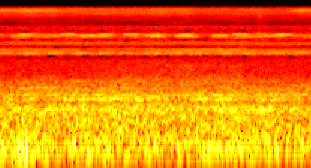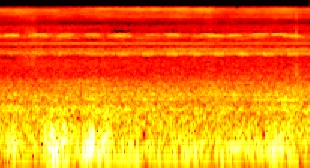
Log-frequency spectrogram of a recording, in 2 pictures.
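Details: A chorus of snowy tree crickets trills steadily at a high pitch before an impending lightning storm, with low rumbling noise and a couple of dull thumps.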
